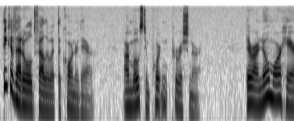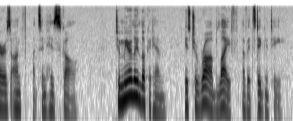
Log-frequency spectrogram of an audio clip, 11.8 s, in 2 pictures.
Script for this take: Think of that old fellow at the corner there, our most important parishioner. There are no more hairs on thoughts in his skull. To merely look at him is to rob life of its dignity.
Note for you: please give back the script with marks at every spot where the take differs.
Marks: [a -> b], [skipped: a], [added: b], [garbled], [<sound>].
Think of that old fellow at the corner there, our most important parishioner. There are no more hairs on thoughts [dropout] in his skull. To merely look at him is to rob life of its dignity.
